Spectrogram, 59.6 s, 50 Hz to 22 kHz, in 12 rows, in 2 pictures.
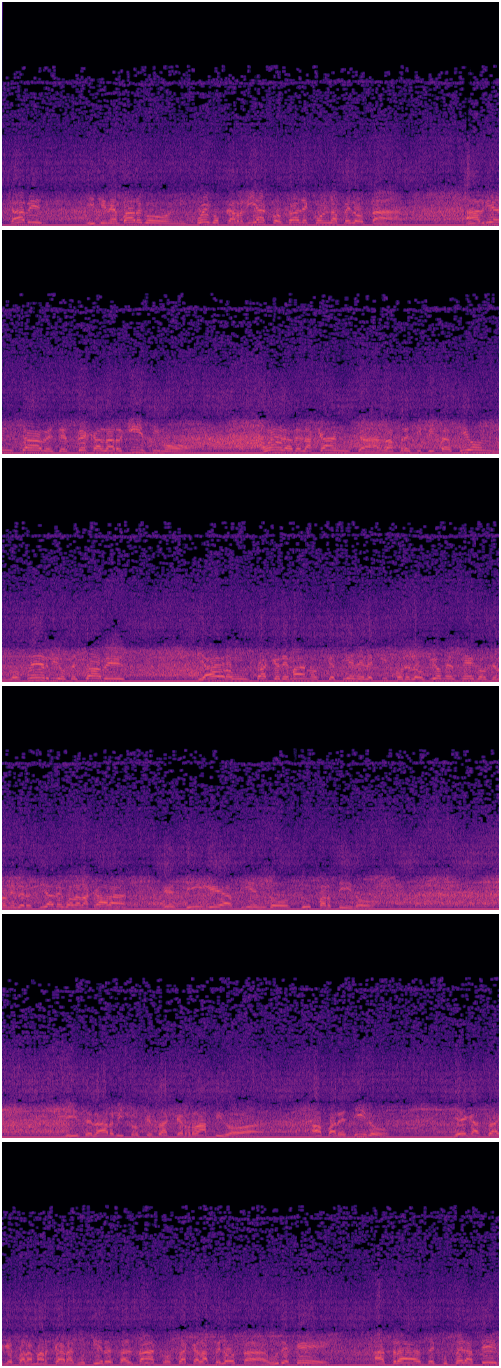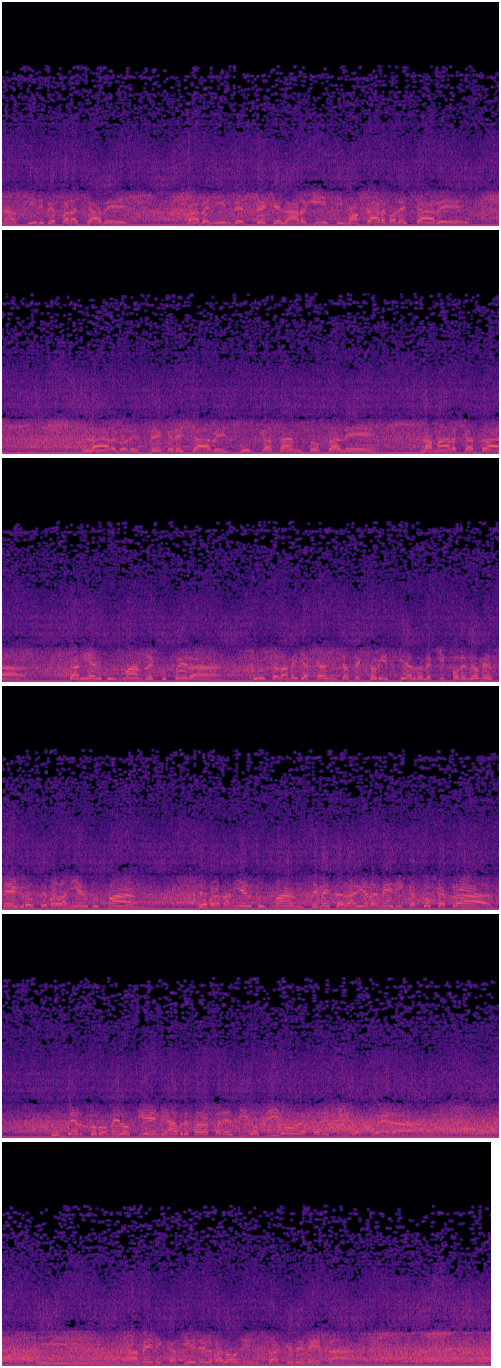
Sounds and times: Speech: 0.0s - 6.9s, 7.6s - 11.2s, 11.9s - 18.6s, 20.5s - 23.8s, 24.4s - 34.6s, 35.6s - 54.1s, 55.0s - 58.2s.

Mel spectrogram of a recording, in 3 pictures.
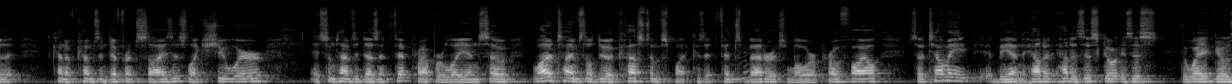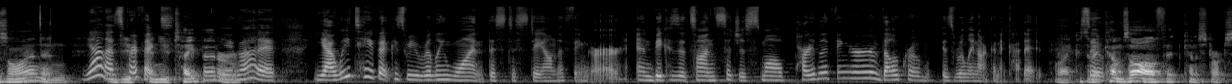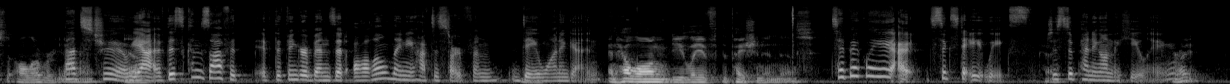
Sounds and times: Speech: 0.0s - 36.6s.

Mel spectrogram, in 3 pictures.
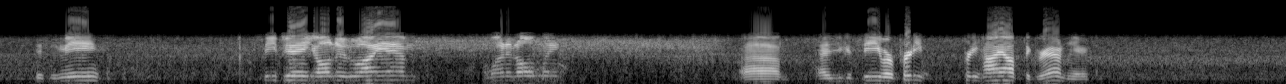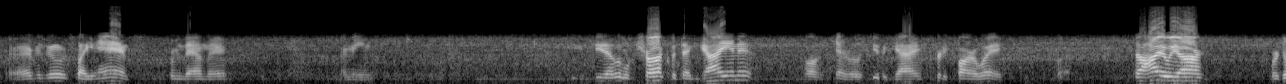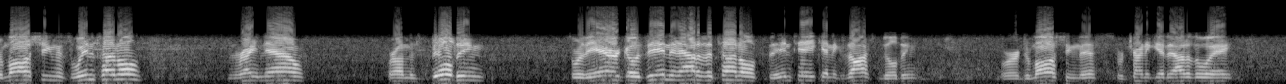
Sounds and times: Speech: 0.4s - 1.0s, 2.6s - 4.2s, 4.8s - 5.7s, 7.4s - 10.9s, 12.9s - 15.2s, 16.2s - 16.6s, 18.6s - 23.6s, 24.2s - 24.9s, 25.6s - 27.2s, 28.0s - 28.8s, 29.6s - 30.6s, 31.4s - 34.9s, 35.7s - 38.1s.

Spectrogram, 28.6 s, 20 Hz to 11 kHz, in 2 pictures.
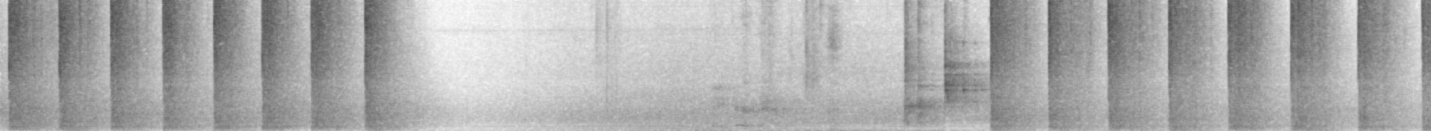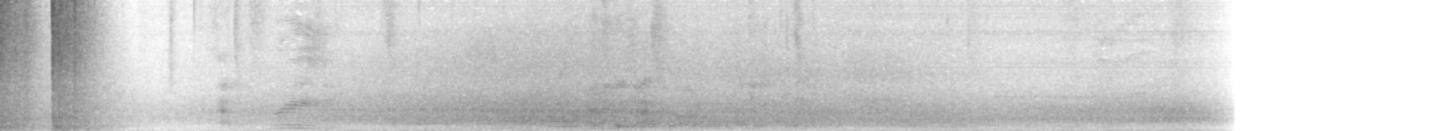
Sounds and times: Speech: 7.1s - 8.0s, 16.5s - 17.7s, 20.1s - 22.4s.

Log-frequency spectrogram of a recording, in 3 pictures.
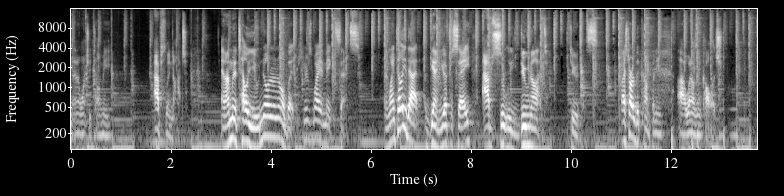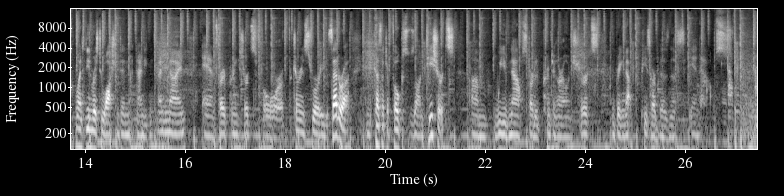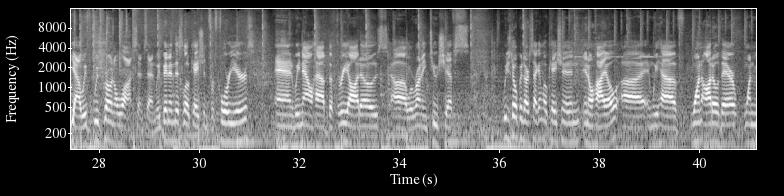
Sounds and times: Speech: 0.0s - 0.8s, 1.6s - 2.4s, 3.0s - 13.0s, 13.8s - 35.4s, 36.1s - 41.1s
Music: 0.0s - 41.1s.

